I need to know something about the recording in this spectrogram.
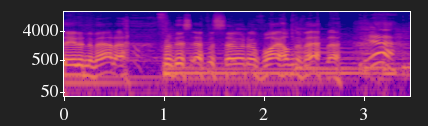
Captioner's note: laughs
